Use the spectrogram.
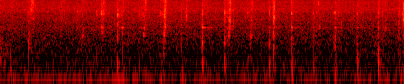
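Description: A small, clear, hollow glass light bulb rests in the palm and is tapped with the fingertips and nails of the other hand. About eleven quiet, bright, clicky taps come at an uneven pace, each dying away quickly over a steady low hum.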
